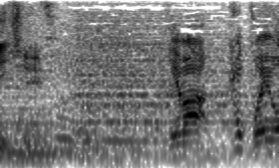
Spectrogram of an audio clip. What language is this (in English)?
Japanese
